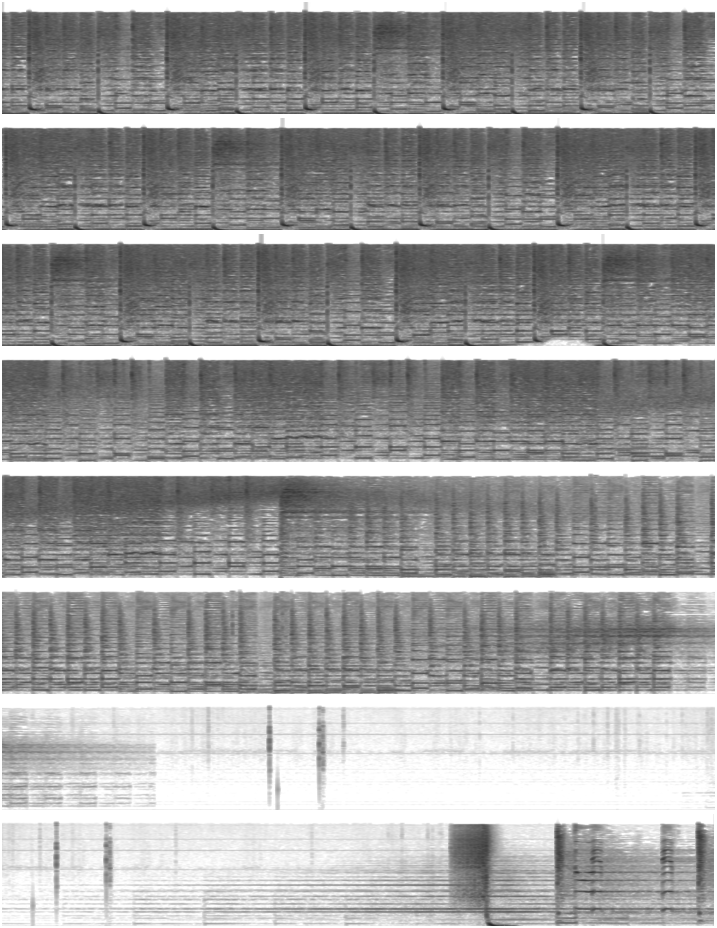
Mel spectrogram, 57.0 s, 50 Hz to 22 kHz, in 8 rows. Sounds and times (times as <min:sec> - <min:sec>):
Music: 0:00.0 - 0:44.3, 0:48.8 - 0:57.0.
